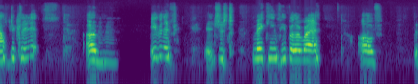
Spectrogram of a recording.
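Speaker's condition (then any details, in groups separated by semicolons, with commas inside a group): Spastic quadriplegic cerebral palsy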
